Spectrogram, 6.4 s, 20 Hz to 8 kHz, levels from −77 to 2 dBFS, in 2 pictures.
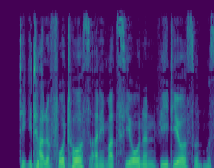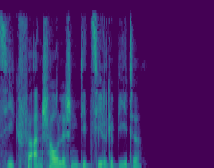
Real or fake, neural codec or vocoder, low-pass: real; none; 7.2 kHz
